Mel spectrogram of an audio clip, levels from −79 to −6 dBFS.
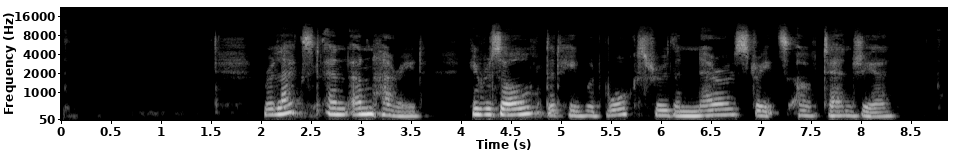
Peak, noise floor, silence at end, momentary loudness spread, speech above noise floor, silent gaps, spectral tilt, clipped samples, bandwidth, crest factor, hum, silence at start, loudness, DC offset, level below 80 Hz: -12 dBFS; -82 dBFS; 0.5 s; 11 LU; 55 dB; none; -5 dB/octave; under 0.1%; 11.5 kHz; 16 dB; none; 1.55 s; -27 LUFS; under 0.1%; -66 dBFS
